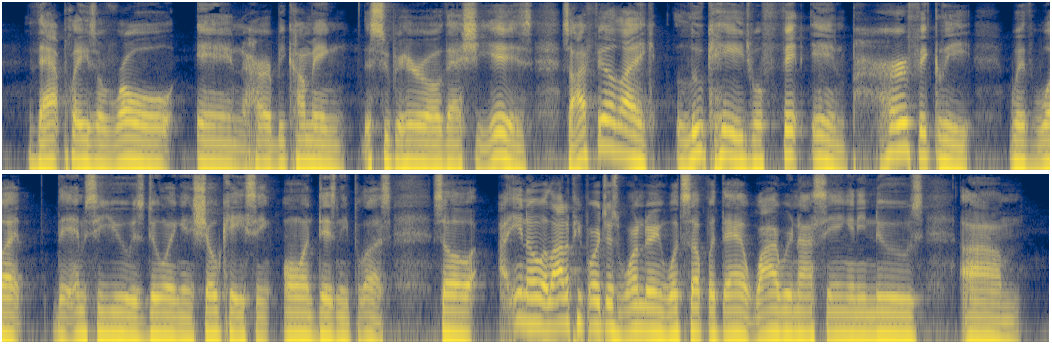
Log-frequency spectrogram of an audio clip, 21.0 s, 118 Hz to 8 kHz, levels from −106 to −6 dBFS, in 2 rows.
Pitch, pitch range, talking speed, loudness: 120 Hz, 110-130 Hz, 160 wpm, -19 LUFS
